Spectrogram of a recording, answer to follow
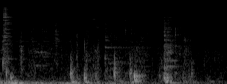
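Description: Irregular light knocks and clicks, several a second, the clatter of people moving about a small room.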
